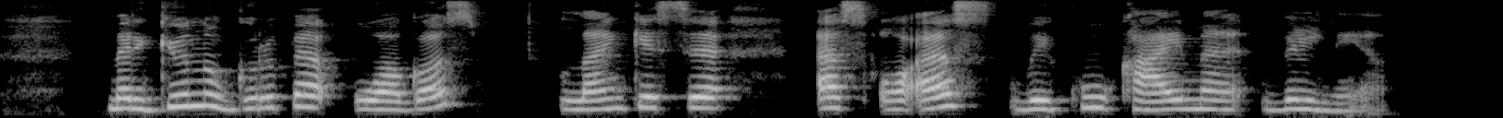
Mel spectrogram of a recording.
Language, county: Lithuanian, Vilnius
